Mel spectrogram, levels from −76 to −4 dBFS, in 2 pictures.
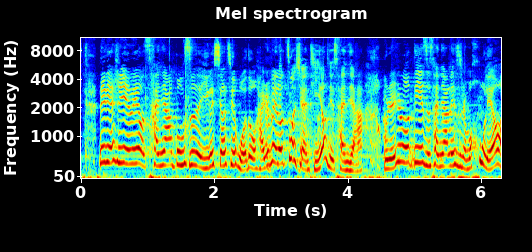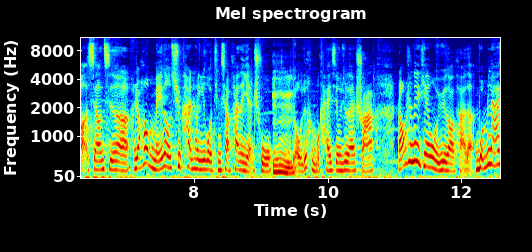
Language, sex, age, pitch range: Chinese, female, 20-39, 200-275 Hz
